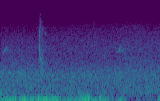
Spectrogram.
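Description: A person chewing a mouthful of toasted ham-and-cheese sandwich (croque monsieur), soft irregular mouth sounds picked up close, with a couple of short faint bird chirps, one near the start and one near the end.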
